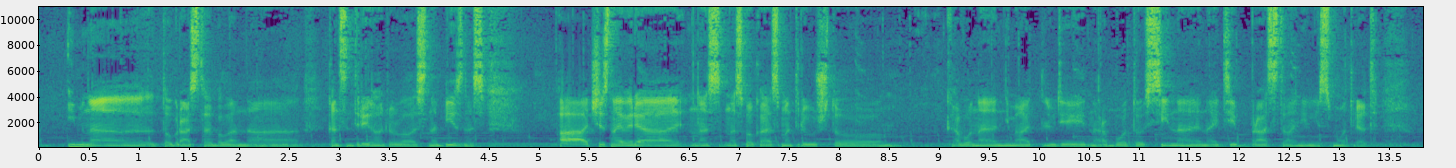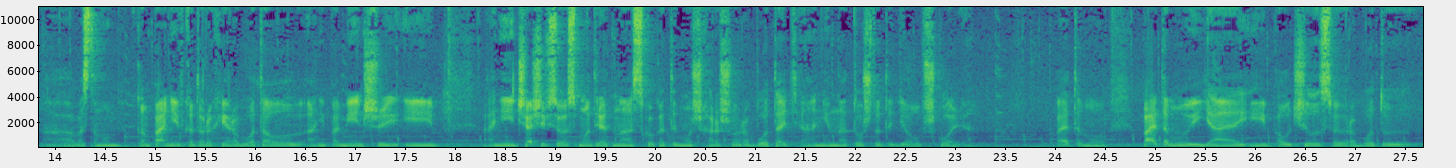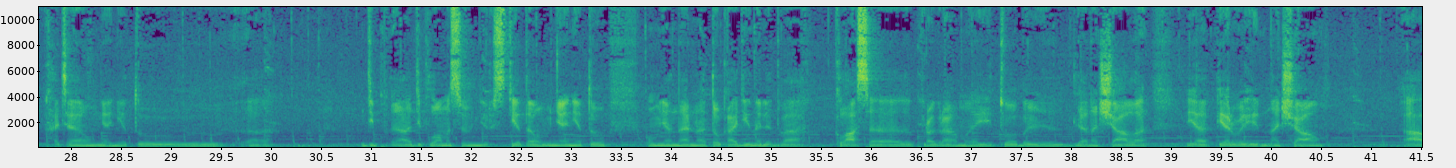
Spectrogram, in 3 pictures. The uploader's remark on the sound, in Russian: Этот выпуск записан на конференции XPDays в Киеве.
